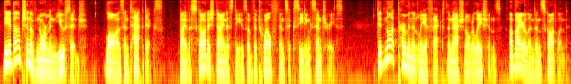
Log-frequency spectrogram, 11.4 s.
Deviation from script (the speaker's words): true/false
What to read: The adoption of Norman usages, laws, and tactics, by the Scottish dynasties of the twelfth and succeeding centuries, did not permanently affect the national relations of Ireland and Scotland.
true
